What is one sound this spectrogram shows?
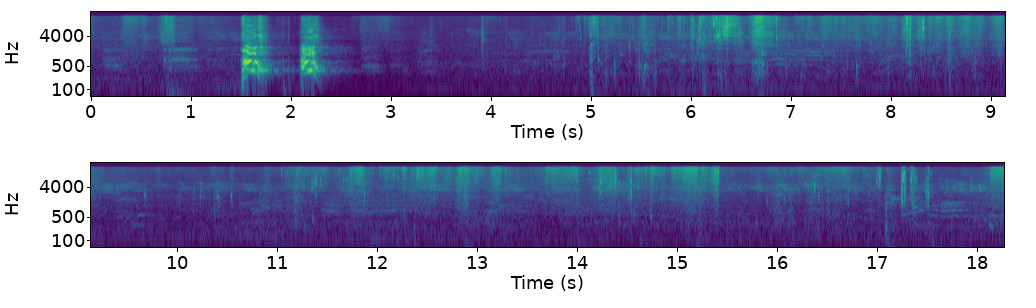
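A dog chews and slurps wet raw meat up close.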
